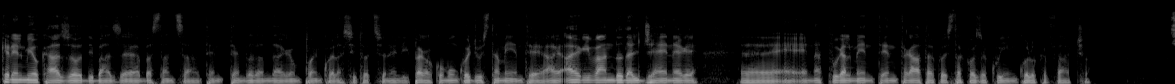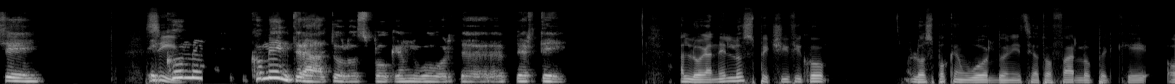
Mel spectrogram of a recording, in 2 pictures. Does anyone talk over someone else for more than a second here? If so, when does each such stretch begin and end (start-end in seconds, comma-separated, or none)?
none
